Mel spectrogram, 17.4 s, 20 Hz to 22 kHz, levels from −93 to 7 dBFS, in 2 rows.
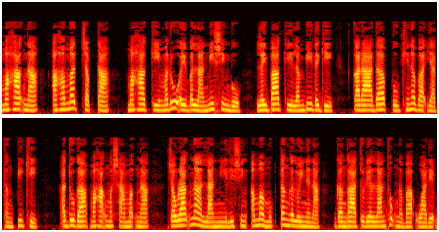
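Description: Speech throughout, with nothing above 10.5 kHz and a hissy, grainy treble where fine detail has turned to noise, blurring consonant attacks; the heavy damage is likely Vorbis compression, and it fits a low bitrate of around 28 kbps.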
